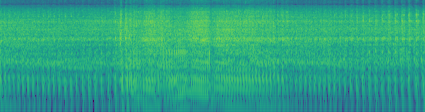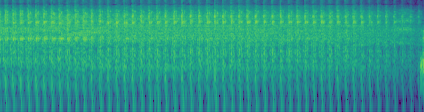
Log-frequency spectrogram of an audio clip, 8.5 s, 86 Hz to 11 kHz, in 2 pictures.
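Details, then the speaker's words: 2007 Kawasaki KLR 650 used single-cylinder dual-sport; steady, even big-single thump at idle, about four beats a second, no misses or knocks; runs healthy. "First, let's hear how it sounds, because the KLR sounds great."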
